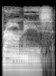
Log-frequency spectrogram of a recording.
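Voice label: "brownies", British English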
